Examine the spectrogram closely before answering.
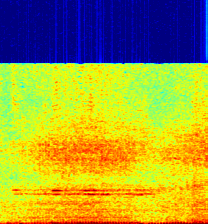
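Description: A motorcycle engine roars as it passes by.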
